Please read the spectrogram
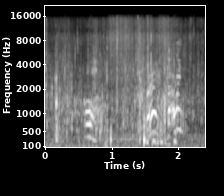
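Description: Hands splashing and sloshing in shallow muddy water, with short shouted calls from a voice about half a second in and again near the end.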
